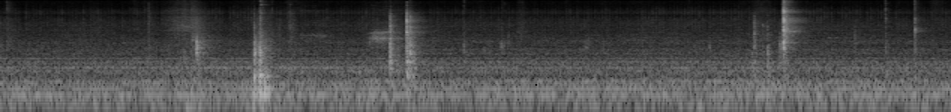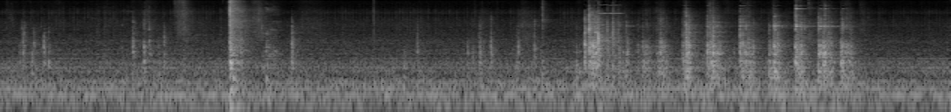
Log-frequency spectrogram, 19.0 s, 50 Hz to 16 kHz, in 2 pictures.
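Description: Clicks and knocks of a Zimmer ATS 2000 tourniquet unit's plastic housing being handled and closed up, with a quick run of about a dozen rattling clicks near the end. A steady low hum runs underneath.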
